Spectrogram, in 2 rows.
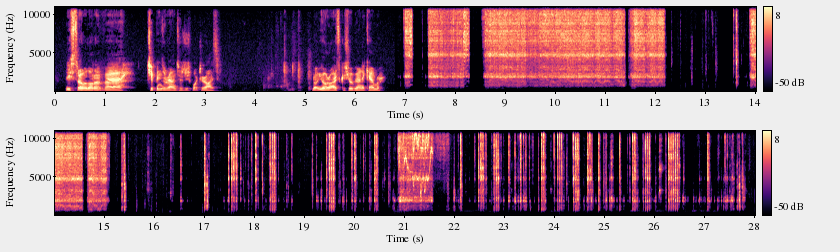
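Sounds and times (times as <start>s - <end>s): power drill boring into log: 7.0s - 12.2s, 13.9s - 15.1s.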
